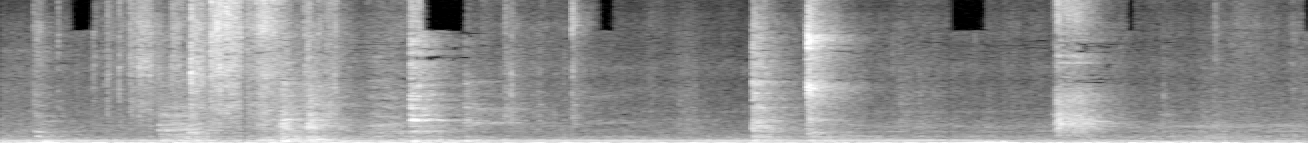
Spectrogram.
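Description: Kitchen handling noises: several short scrapes and rustles and a couple of sharp knocks, over a steady low hum.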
